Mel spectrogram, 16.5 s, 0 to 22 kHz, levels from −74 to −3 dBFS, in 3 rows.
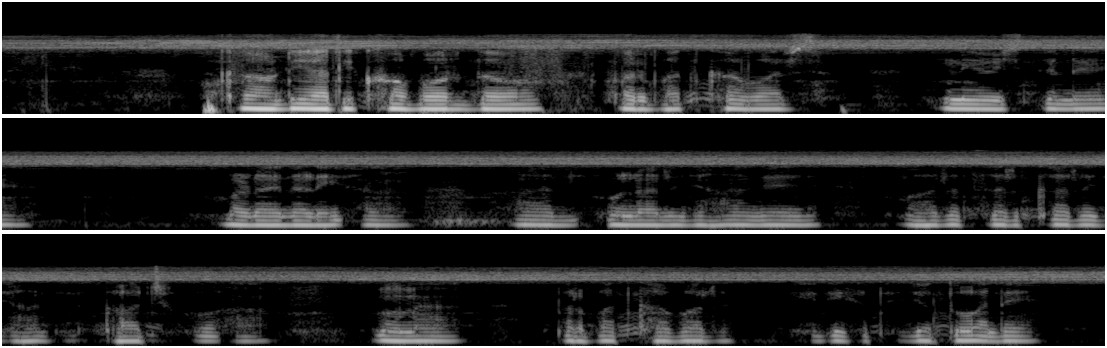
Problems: constant background noise, low volume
